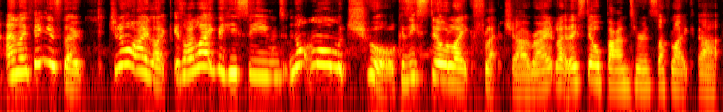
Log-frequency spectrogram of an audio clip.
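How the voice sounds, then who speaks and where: A woman chatting casually and emphatically about books in an informal, animated way, often checking in with the listener. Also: sits high, a little fast, hardly any pauses. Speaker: book readalong panellist.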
